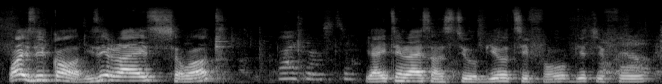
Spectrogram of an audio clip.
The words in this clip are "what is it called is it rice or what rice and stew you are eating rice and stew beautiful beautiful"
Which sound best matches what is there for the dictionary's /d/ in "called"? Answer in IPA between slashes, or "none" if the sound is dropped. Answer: /d/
